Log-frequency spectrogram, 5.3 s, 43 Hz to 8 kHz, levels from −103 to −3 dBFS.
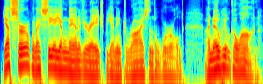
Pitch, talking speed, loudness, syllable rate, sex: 95 Hz, 250 wpm, -18 LUFS, 5.3 syllables/s, male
